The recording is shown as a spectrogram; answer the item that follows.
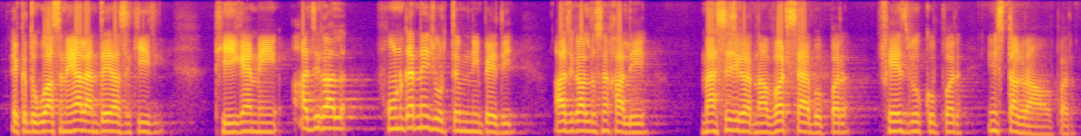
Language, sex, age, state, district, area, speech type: Dogri, male, 18-30, Jammu and Kashmir, Udhampur, urban, spontaneous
